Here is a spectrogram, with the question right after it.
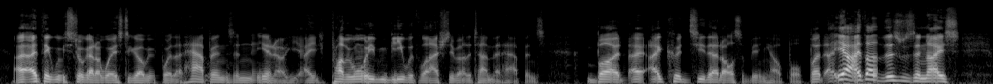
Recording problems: choppy; very; 10% of the speech affected

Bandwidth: 15 kHz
